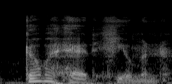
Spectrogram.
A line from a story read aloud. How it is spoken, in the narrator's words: Amanda hissed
